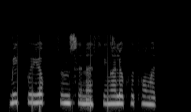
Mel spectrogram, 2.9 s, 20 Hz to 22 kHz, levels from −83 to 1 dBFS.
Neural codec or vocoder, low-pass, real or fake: none; 7.2 kHz; real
